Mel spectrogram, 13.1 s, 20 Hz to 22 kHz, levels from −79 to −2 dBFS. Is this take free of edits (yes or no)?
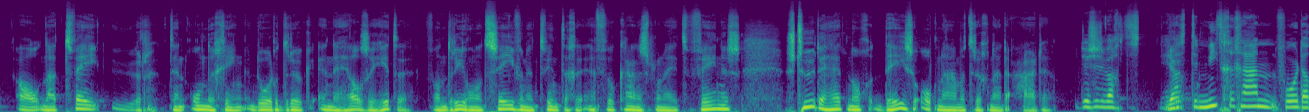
no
